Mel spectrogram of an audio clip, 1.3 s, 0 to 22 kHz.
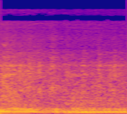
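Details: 2010 Mazda 3 2.3 turbo that barely runs and keeps dying: heavy rough low rumble under revving with deep bottom-end knock, rod knock; oil found full of metal, engine to be dropped and swapped.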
